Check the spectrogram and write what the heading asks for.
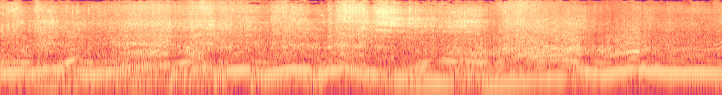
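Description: Racing engines of single-axle-tractor racers revving up and down again and again as they slide through a dirt-track bend, loud and close, with a second engine joining in about four seconds in.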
